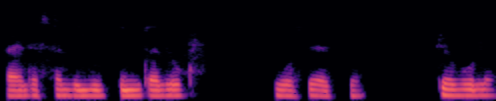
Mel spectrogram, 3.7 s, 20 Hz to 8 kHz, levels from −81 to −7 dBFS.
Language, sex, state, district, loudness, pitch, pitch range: Bengali, male, West Bengal, Malda, -36 LUFS, 125 Hz, 125-130 Hz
